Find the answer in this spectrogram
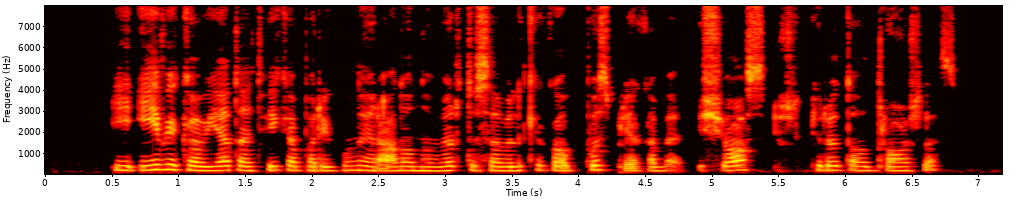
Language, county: Lithuanian, Vilnius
